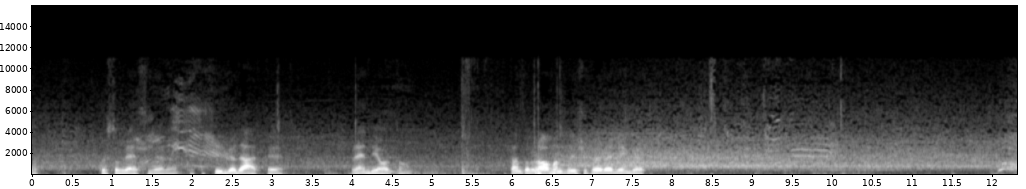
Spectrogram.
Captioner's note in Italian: Applauso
